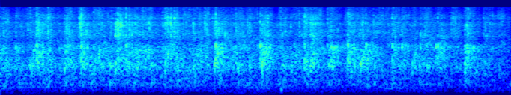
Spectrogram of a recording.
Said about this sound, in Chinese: 让我们再次以热烈的掌声，感恩卢军红台长的慈悲开示。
